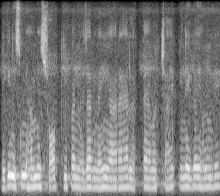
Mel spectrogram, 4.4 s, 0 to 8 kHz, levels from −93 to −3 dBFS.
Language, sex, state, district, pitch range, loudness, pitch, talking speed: Hindi, male, Chhattisgarh, Raipur, 140-150 Hz, -16 LUFS, 145 Hz, 230 wpm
